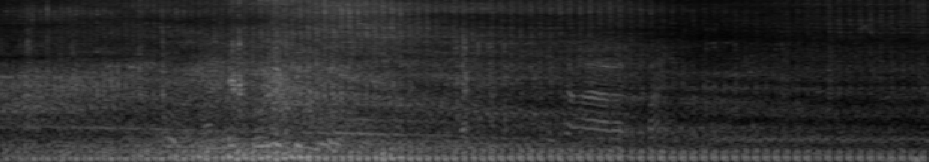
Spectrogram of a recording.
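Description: A small engine running with a rapid, even putter, loudest about two seconds in and then slowly fading.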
